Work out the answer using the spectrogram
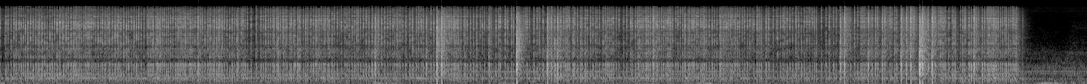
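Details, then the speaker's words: MIG welder arc with harsh frying hiss broken by sharp pops and spits, caused by holding the torch too far back with too much wire stick-out. "it's because i held the torch too far back what i did is i had too much stick out like i was holding the torch back here"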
